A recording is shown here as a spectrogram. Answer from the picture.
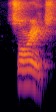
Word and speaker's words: Sturridge: Like I said, we'll talk about Sturridge. Sorry, I can't pronounce his name. I get it wrong. Sturridge, whatever. Surridge. There's no T.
